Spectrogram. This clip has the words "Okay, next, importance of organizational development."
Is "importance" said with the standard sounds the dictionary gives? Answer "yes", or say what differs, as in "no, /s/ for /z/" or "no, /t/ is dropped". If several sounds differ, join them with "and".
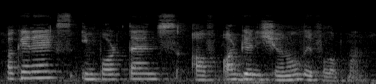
yes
